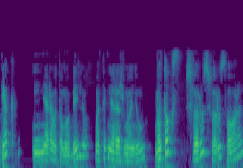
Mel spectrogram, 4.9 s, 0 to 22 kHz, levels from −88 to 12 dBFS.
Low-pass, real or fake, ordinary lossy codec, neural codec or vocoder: 7.2 kHz; real; MP3, 32 kbps; none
